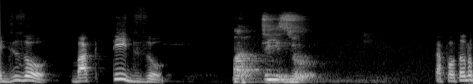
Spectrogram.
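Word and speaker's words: βαπτίζω: Mas como é que pronuncia em grego isso aqui? Baptizo.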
